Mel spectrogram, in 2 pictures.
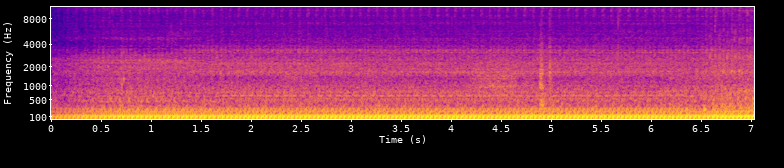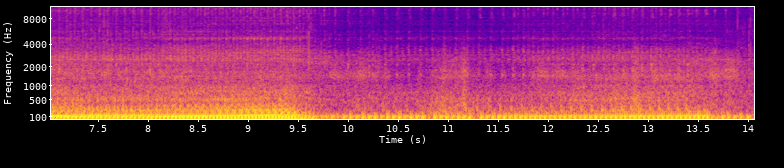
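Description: A 1979 BMW R100S motorcycle engine idles steadily and loudly up close, a continuous low throb that drops in level near the ten-second mark and then settles into a lighter idle.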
